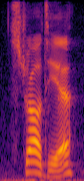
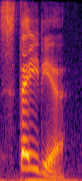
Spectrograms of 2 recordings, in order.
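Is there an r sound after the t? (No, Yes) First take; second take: Yes; No. First: An r sound follows the t. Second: No r sound follows the t. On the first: The speaker calls it wrong. "you can't pronounce it" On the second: The speaker calls it right. "Like stadium"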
